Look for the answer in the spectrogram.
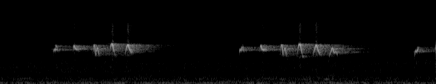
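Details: Loud lesser cuckoo among the trees in early summer: two successive phrases of rapid, evenly pitched whistled notes, five or six per phrase, about two seconds apart, with a third just beginning.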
